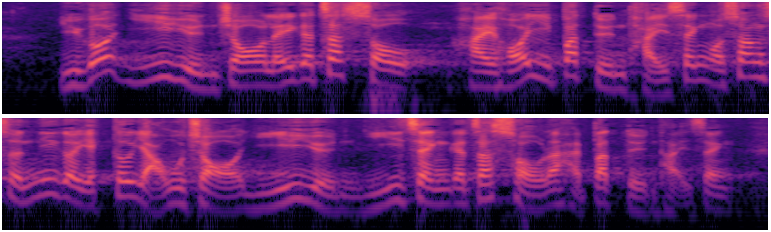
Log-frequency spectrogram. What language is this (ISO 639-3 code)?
yue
